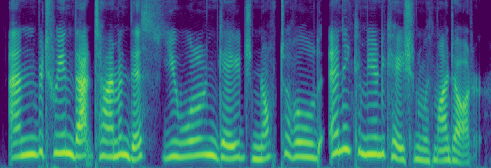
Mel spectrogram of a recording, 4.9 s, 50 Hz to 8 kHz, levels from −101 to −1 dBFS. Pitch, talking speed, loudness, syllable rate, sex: 255 Hz, 210 wpm, -21 LUFS, 5.7 syllables/s, female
